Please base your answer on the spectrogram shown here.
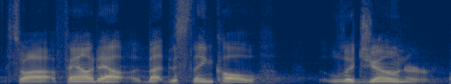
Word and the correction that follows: Ligonier: which is Ligonier. I mispronounced it.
